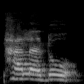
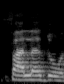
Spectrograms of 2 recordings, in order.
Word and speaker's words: फलदो: Pa is Mahaprana and Pa, as we have been saying repeatedly, Pa has to be pronounced in Sanskritam as Pa only, not as Fa. We cannot chant it as Falado.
